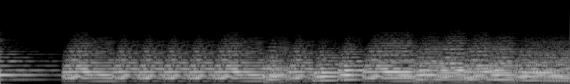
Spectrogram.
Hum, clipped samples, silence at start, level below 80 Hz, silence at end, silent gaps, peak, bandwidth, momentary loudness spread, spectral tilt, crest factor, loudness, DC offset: none; under 0.1%; 0 s; -74 dBFS; 0 s; none; -8 dBFS; 4.9 kHz; 5 LU; -9.5 dB/octave; 14 dB; -23 LUFS; 0.2%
